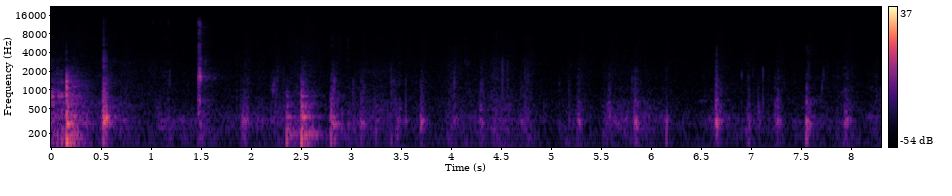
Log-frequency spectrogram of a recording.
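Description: Close-miked chewing of something crunchy: irregular crisp crunches and clicks, several sharp ones in the first three seconds, then softer and sparser.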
